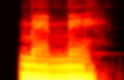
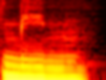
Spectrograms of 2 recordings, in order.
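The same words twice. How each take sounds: First: It is said the Filipino way, like a comedian. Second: It is said the standard English way. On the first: The speaker calls it wrong. "I used to call it meme. Parang, parang vice ganda" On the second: The speaker calls it right. "Then later on, I found that it's meme"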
